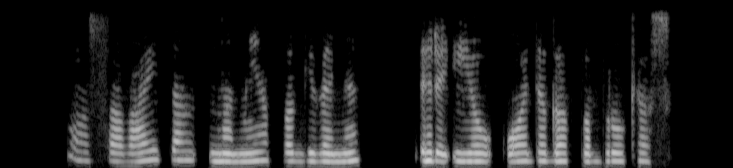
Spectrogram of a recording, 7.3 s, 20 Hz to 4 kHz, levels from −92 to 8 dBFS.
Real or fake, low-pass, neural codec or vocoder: real; 3.6 kHz; none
